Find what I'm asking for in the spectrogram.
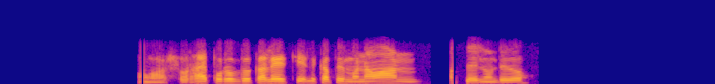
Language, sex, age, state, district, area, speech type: Santali, male, 45-60, West Bengal, Bankura, rural, conversation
